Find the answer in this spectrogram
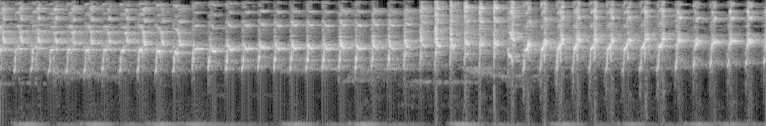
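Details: Lovebird, praised as a fine, very vocal singer, delivering a fast continuous run of sharp high chirps, steadily repeated and rising slightly, with a low hum underneath.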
